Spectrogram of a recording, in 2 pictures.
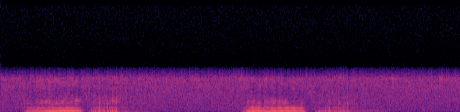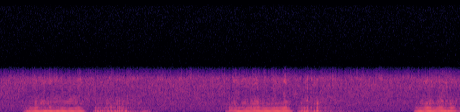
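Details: Sleeping dog snoring like a little pig: low, harmonic rasping breaths in paired bursts, each about a second long, recurring roughly every four to five seconds with quiet pauses between.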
